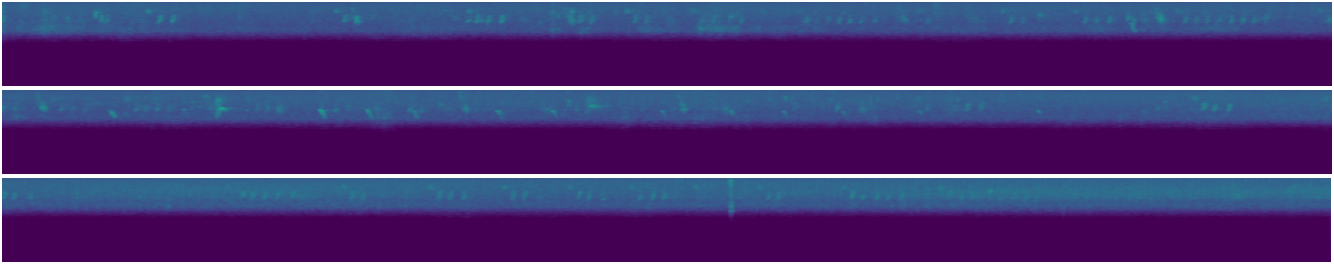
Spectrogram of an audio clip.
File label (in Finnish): nuori tikli ja nuoria peippoja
